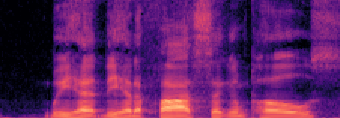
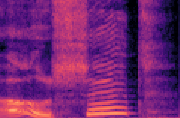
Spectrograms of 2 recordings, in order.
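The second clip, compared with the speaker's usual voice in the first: shocked oh shit; 3 dB quieter than usual. Retold or imitated. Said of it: "And I'm like".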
